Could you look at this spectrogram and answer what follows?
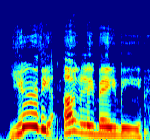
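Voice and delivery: put-on high squeaky kid taunting; loud high bratty child voice; childish taunt. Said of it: "They'd be like".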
